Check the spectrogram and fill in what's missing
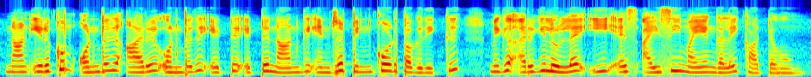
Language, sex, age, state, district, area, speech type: Tamil, female, 18-30, Tamil Nadu, Krishnagiri, rural, read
